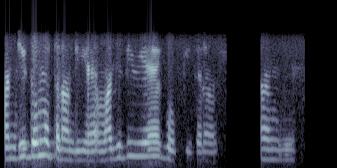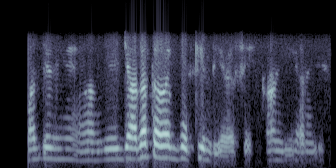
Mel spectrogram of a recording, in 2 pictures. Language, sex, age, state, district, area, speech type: Punjabi, female, 60+, Punjab, Fazilka, rural, conversation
